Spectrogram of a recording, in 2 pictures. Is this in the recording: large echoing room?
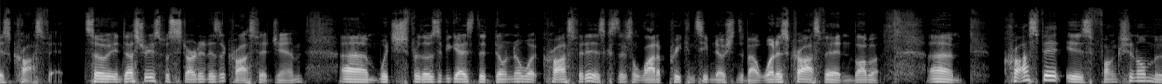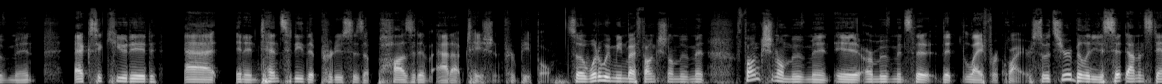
no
